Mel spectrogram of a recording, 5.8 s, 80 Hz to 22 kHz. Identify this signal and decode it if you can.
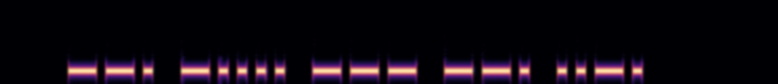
Morse code, heard as a keyed tone, about 17 wpm, 700 Hz. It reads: G6OGF
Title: DXCC-100 Call Signs - 5 Characters - 17wpm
